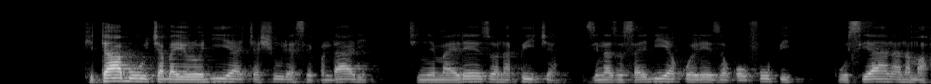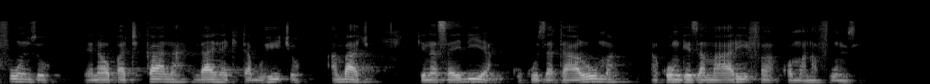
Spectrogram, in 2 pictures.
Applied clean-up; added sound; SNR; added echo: none; none; none; none.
